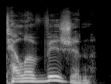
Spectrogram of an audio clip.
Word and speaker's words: television: Note that Sarnoff pronounces television as television, accent on the vision, because that was the remarkable breakthrough.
